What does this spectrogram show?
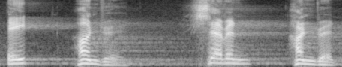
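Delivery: slow, spaced-out cockpit callout; a hint of the machine counting down; computer altitude voice. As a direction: lightly imitate the plane's automated voice. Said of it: "you have the computer voice".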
